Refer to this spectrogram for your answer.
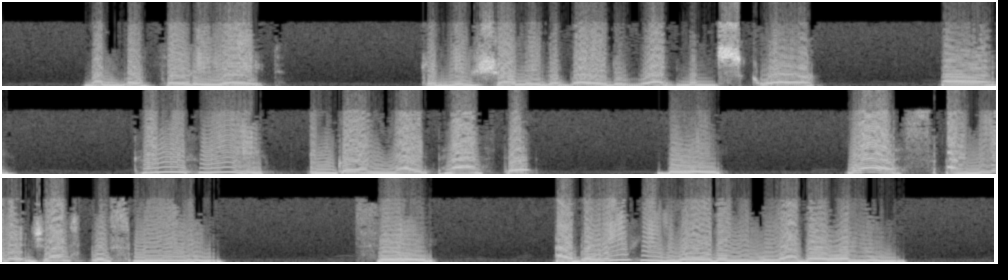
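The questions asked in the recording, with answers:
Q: Can you show me the way to Redmond Square?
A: A: Come with me. I'm going right past it.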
